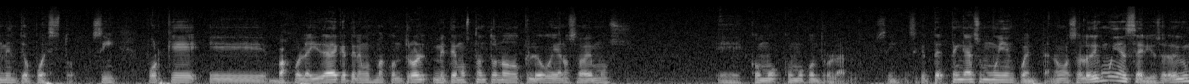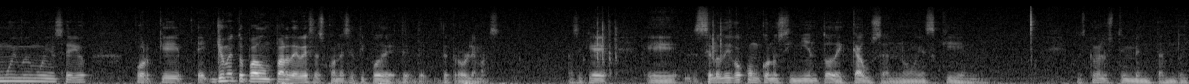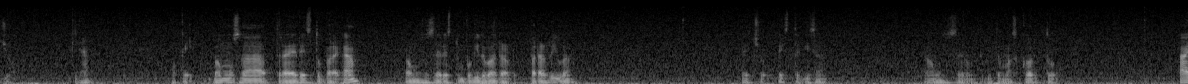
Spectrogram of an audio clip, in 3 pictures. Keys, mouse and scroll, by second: 2.2-5.5 drag, 8.6-11.0 drag, 12.1 click, 14.1-15.1 ctrl+drag, 17.1 click, 18.2 alt+Tab, 19.3 alt+Tab, 24.5-27.3 drag, 28.4-30.8 drag, 31.9-35.5 drag.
